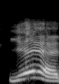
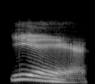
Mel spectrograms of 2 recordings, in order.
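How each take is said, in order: First: It is said in a relaxed California accent. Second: It is said in a nasal New York accent. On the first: "that's California, man" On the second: "that nasal New York"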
